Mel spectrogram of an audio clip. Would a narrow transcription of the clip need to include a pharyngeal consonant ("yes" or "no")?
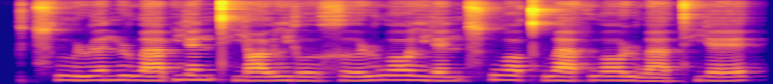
no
